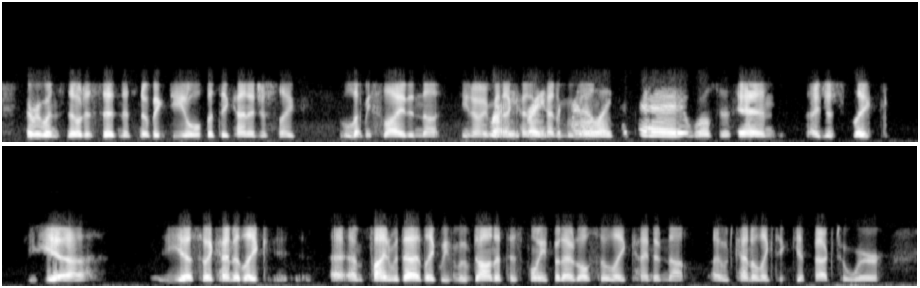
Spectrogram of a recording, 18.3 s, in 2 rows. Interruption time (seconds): 4.8 s

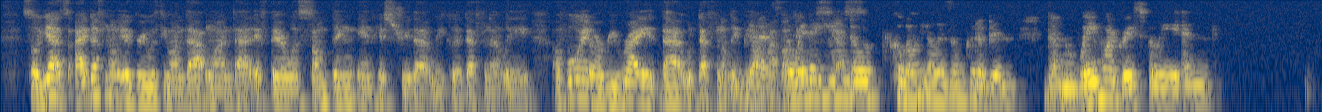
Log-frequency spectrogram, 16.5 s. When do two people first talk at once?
9.2 s

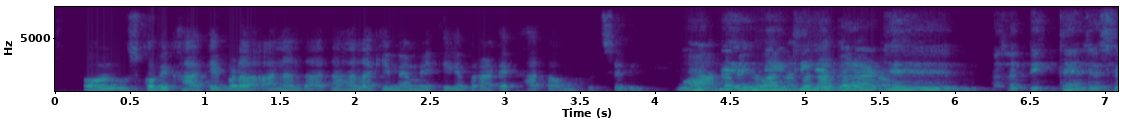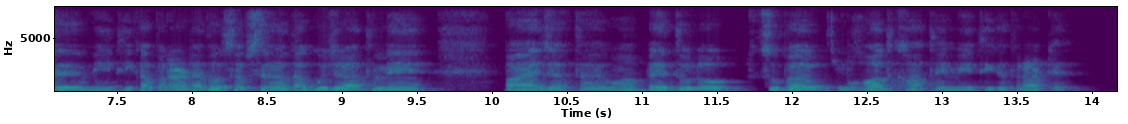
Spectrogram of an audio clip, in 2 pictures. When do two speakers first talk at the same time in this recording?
4.3 s

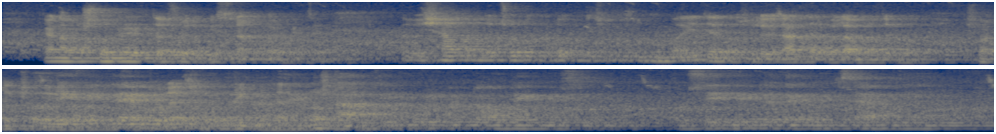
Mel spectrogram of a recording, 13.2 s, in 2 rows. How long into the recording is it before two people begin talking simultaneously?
6.8 s

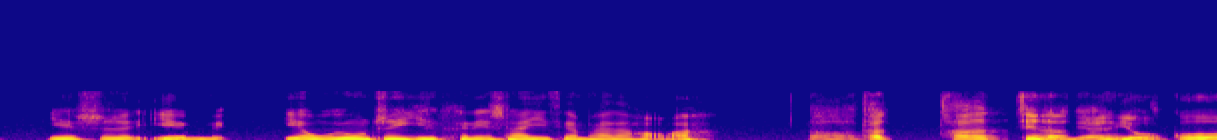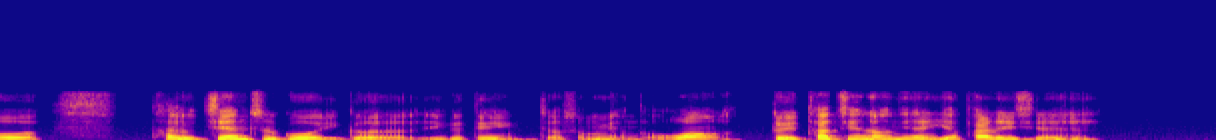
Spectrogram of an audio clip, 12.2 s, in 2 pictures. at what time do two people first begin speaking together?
none

